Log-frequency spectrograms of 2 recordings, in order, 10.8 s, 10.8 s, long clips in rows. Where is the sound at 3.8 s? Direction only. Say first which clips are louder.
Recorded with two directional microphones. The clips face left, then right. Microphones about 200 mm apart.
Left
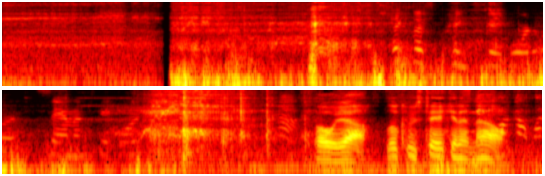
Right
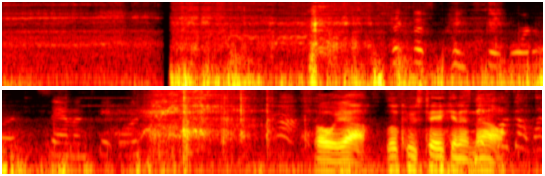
Right 1 dB; 20° right (ahead or behind).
